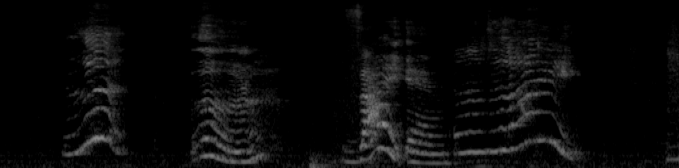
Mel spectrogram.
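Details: Child with childhood apraxia of speech in rapid syllable transition treatment, attempting pseudo words with correct stress on target sounds such as z.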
